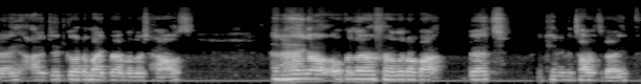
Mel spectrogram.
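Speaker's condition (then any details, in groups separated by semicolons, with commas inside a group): Cerebral palsy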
